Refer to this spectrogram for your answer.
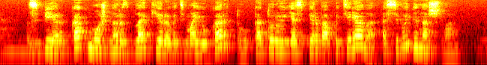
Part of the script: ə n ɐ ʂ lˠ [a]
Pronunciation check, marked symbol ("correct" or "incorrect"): correct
